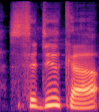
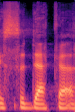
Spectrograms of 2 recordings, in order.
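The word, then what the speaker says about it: tzedakah: It's pronounced seduca, almost like the game, math game you play in the airport, but not quite. It's a Hebrew word. Some say sedca.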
